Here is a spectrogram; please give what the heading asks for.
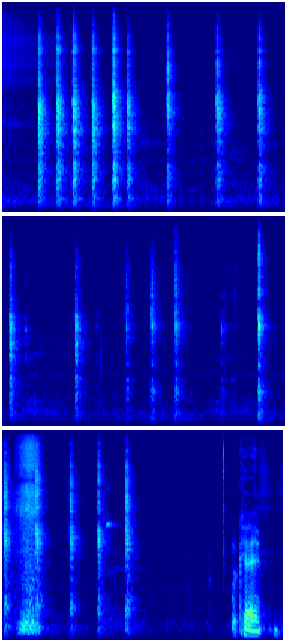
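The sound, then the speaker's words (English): Scissors cutting string, heard as many sharp, dry snips and clicks in an irregular rhythm, some quick runs and some spaced out, with brief voices and handling noise mixed in. “I need something to cut it with. Oh, well, no, that's string. Hold on. Will scissors do? Yes. Okay, cool. We got some scissors”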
